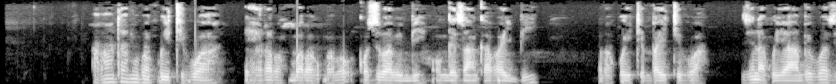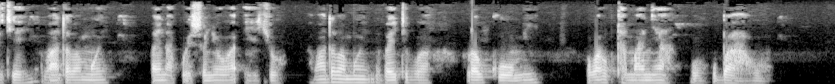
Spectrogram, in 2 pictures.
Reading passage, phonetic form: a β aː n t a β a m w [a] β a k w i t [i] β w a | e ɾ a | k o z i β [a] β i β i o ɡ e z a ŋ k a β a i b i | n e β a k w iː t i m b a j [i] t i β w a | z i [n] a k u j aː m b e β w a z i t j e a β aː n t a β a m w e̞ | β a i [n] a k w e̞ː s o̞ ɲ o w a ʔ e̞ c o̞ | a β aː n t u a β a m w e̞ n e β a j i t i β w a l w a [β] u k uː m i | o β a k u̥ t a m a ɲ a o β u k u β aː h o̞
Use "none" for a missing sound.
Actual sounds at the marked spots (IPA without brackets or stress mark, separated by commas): e, i, a, i, n, n, β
